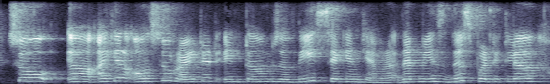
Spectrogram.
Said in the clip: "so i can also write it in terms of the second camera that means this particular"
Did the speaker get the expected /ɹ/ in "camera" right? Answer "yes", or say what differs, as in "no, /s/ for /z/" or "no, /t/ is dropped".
yes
